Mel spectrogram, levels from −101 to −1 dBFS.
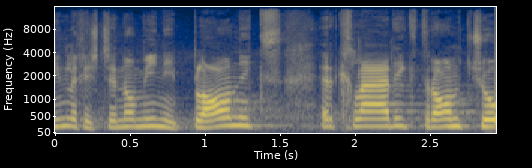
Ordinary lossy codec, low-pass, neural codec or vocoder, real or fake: none; 14.4 kHz; none; real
